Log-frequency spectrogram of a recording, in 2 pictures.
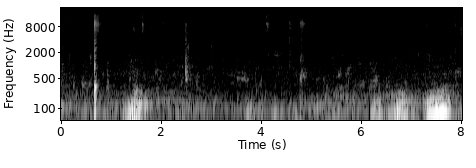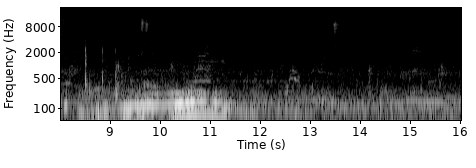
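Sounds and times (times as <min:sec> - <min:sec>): engine revving: 0:06.2 - 0:11.6.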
